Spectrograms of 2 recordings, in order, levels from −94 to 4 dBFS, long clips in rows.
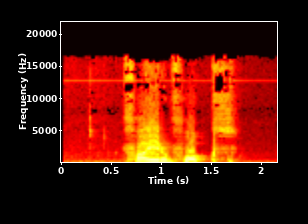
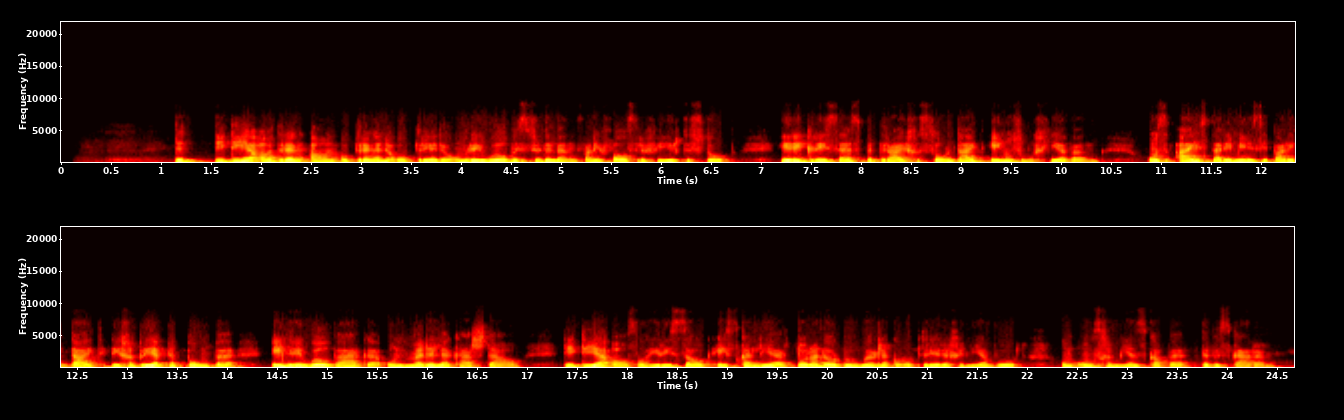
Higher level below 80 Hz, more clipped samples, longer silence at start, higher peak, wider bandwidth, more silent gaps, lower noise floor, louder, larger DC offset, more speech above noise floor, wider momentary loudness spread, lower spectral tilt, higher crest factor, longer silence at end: first, -46 dBFS vs -64 dBFS; neither; second, 0.65 s vs 1.15 s; first, 0 dBFS vs -4 dBFS; first, 17 kHz vs 7.2 kHz; neither; second, -38 dBFS vs -64 dBFS; first, -11 LUFS vs -23 LUFS; neither; second, 28 dB vs 42 dB; first, 15 LU vs 11 LU; second, -3.5 dB/octave vs -9.5 dB/octave; about the same, 14 dB vs 18 dB; first, 0.45 s vs 0.2 s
